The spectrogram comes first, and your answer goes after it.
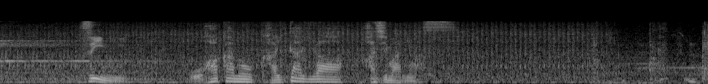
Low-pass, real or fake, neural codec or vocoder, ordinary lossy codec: none; real; none; none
